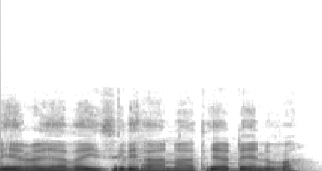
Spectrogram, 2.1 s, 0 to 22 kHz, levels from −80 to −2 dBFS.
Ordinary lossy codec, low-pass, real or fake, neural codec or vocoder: none; 10.8 kHz; fake; vocoder, 24 kHz, 100 mel bands, Vocos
